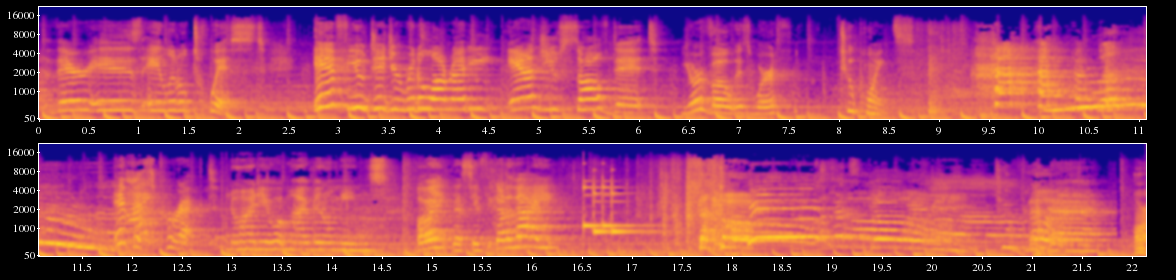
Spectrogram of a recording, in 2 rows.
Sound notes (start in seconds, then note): 9.4 mocking laughter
